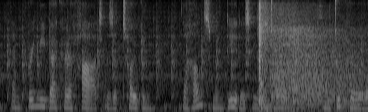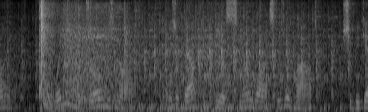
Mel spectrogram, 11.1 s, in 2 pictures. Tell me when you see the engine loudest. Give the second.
9 s.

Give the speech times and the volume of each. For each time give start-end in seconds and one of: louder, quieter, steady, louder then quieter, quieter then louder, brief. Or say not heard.
0.1-11.0 steady.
